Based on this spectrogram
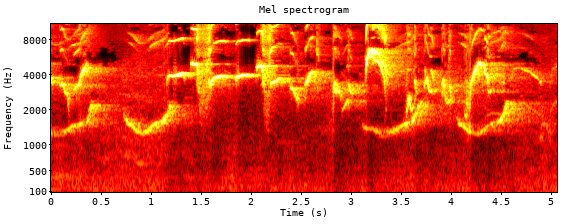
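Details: Oriental magpie-robin kept in a breeding aviary, singing a varied song of clear whistled slurs rising and falling, mixed with short harsher notes, over steady background noise.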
